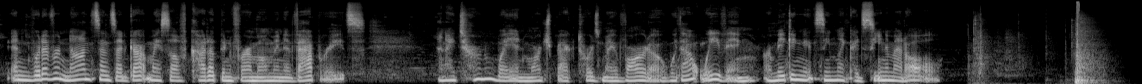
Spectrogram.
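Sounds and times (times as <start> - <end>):
speech: 0.1 - 9.9
door slamming shut: 9.7 - 11.3.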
